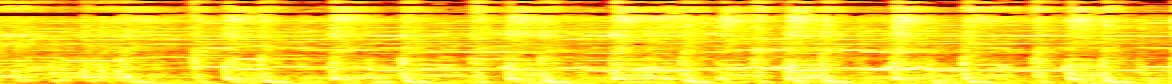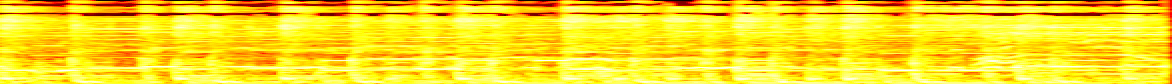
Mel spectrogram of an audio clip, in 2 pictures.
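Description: Instrumental passage of live Kurdish dance music from a band: a melody line over a steady, driving beat, with no singing.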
